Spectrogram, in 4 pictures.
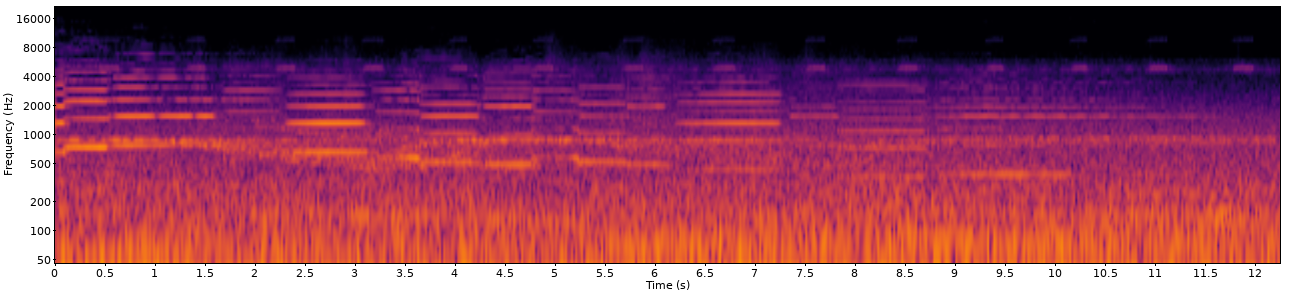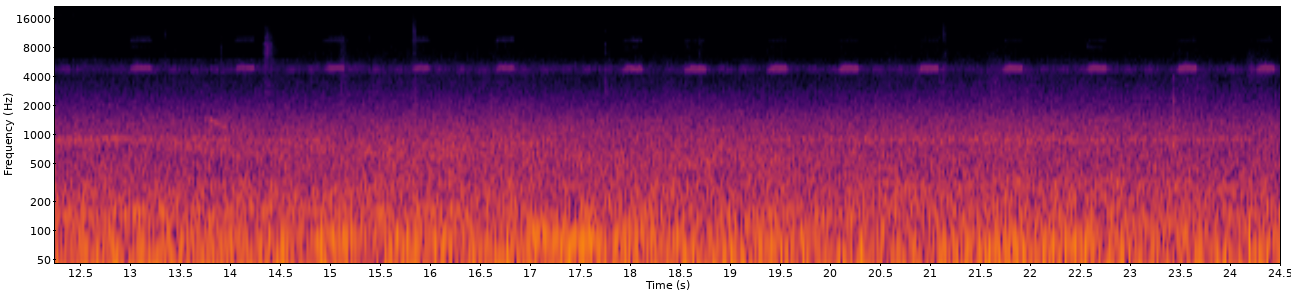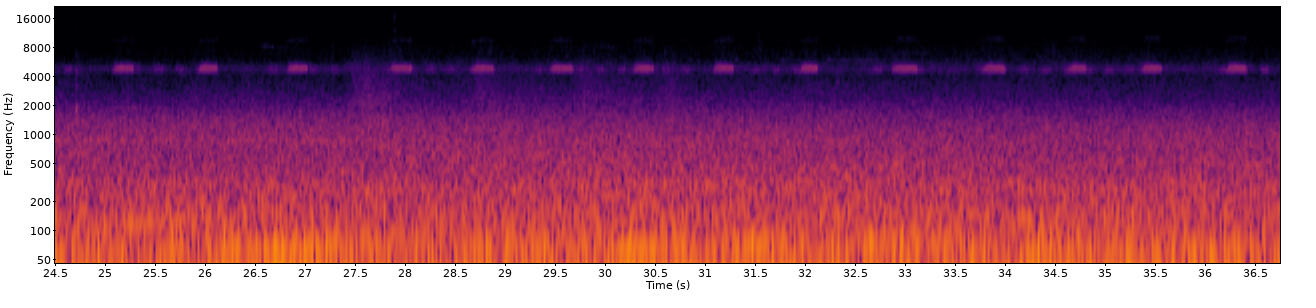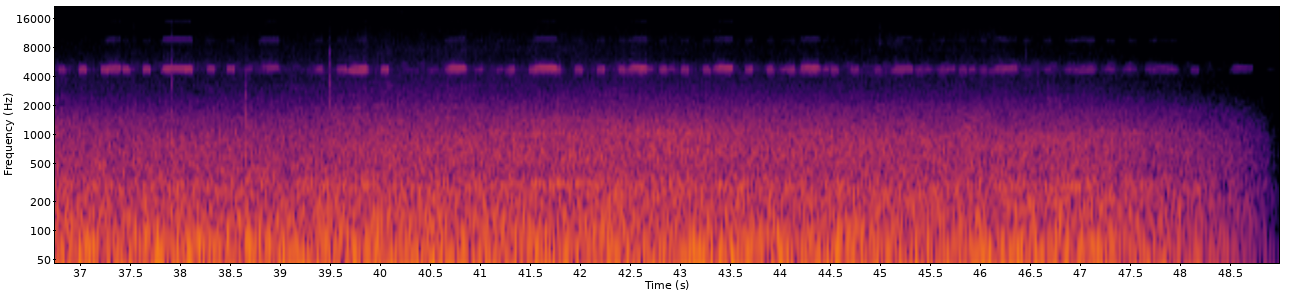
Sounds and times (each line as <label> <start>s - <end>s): lady practicing violin 0.0s - 11.6s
